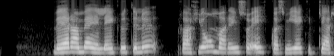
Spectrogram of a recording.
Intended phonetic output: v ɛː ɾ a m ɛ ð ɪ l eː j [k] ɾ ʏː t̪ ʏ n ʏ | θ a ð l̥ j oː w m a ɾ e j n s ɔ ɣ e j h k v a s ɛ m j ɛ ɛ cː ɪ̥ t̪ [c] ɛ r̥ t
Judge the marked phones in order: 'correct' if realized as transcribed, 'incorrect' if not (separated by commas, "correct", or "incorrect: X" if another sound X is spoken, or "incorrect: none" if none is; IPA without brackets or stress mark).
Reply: correct, correct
